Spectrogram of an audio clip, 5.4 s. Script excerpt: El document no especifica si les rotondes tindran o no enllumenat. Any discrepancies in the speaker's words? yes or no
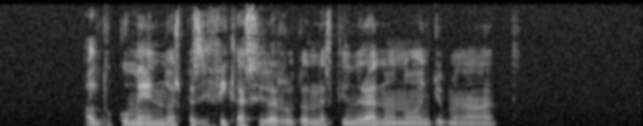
no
